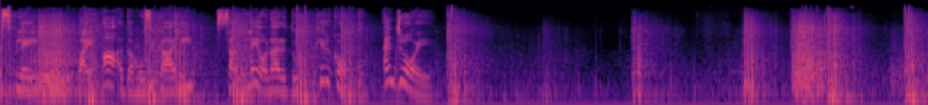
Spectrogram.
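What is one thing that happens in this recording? Fireworks crackle as they burst.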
